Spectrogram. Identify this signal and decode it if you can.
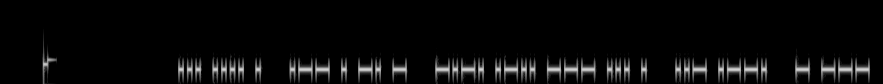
Morse code, heard as a keyed tone, about 28 wpm, 700 Hz. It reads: SHE WENT CLOSE UP TO
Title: Sentences from Top 1000 Words - Review Part 1 - 28wpm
